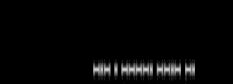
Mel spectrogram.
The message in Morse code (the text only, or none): KE9QN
